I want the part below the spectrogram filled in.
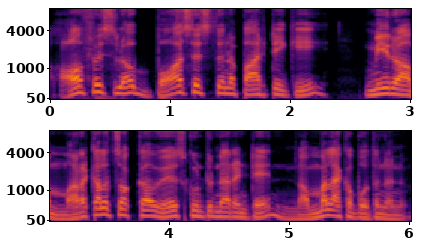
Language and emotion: Telugu, disgusted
